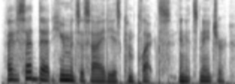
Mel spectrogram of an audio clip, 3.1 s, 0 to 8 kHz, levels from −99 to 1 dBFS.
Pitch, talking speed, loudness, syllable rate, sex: 145 Hz, 210 wpm, -17 LUFS, 6.1 syllables/s, male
